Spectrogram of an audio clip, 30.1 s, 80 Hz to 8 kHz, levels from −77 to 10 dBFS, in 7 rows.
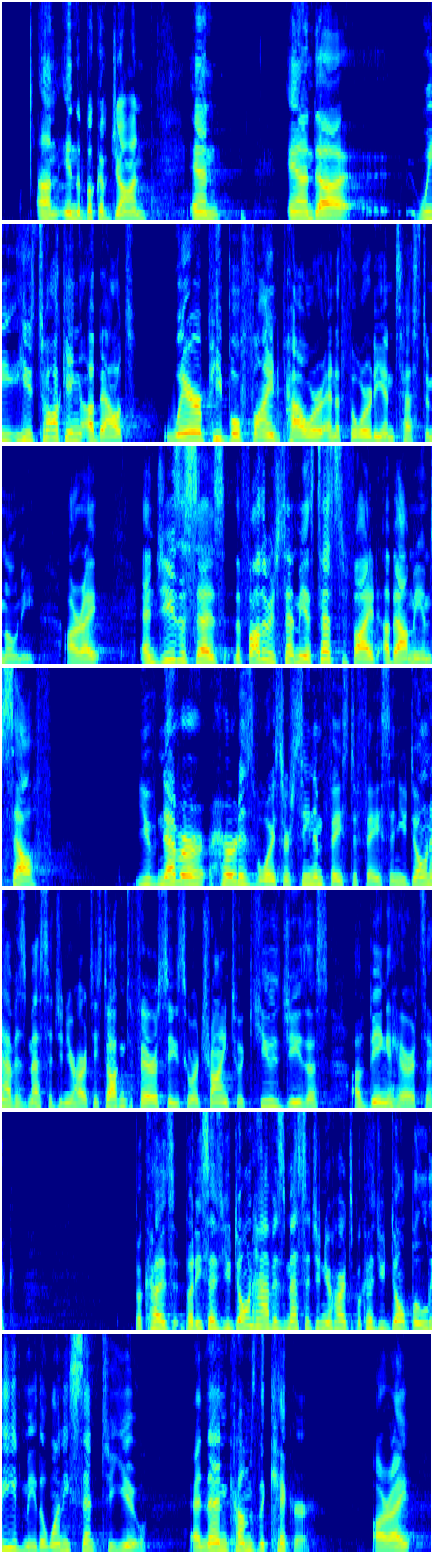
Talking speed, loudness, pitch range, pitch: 200 wpm, -26 LUFS, 175-235 Hz, 205 Hz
